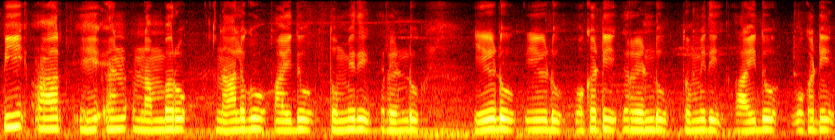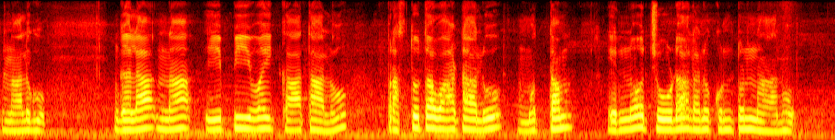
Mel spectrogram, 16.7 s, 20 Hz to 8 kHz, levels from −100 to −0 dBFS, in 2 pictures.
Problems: constant background noise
